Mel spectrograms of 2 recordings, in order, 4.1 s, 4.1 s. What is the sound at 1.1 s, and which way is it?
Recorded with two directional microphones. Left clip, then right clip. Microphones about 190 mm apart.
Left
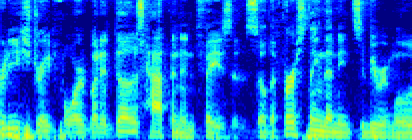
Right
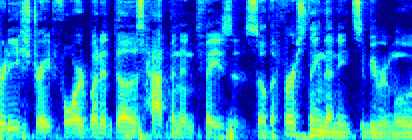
Speech, 5° right (ahead or behind).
